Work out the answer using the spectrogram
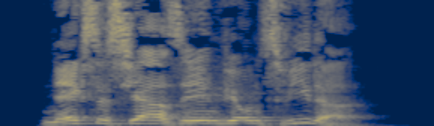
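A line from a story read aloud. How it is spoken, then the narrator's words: Call. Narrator (German): rief Abu Sufyan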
